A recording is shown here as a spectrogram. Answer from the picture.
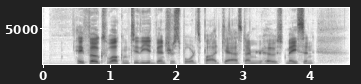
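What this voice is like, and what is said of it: Slightly sick-sounding voice. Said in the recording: “I've been very sick over the weekend. You might hear it in my voice a little bit even today”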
